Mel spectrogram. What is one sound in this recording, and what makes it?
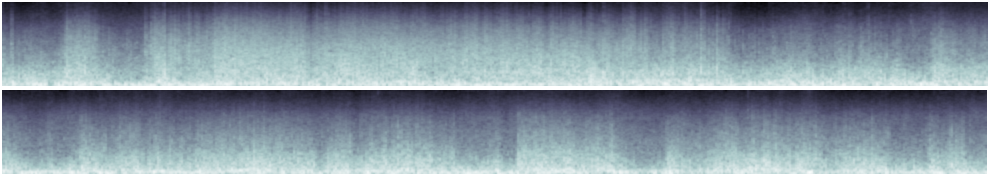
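Wind roars past loudly outdoors.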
